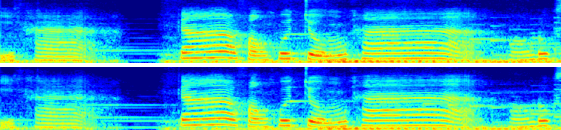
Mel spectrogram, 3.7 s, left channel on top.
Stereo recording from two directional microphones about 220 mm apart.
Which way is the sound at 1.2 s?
15° right (ahead or behind).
